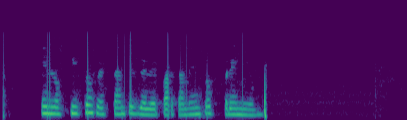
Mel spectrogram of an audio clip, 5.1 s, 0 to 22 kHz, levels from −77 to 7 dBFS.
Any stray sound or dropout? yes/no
no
